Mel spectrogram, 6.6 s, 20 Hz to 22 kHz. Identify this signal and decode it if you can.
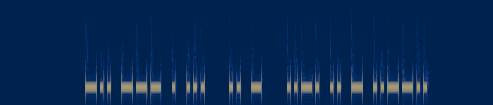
Morse code, heard as a keyed tone, about 25 wpm, 700 Hz. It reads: DOES IT FIT?
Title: Sentences from Top 1000 Words - Review Part 5 - 25wpm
